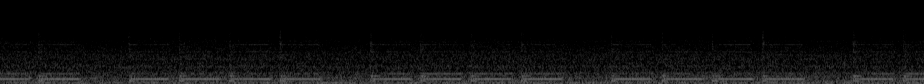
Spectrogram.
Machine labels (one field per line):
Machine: slide rail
